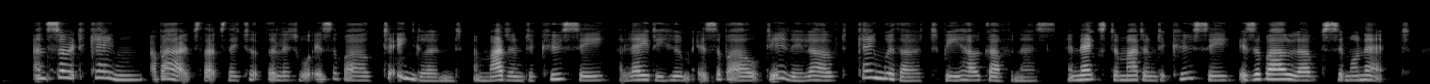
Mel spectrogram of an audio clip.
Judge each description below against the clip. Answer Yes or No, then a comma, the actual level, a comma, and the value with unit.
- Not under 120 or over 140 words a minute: No, average, 165 wpm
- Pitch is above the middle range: Yes, high, 200 Hz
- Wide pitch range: No, average, 4.0 semitones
